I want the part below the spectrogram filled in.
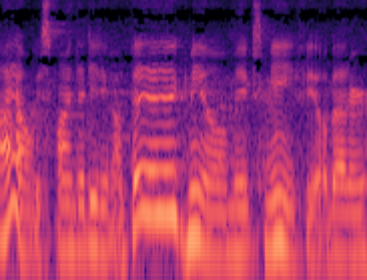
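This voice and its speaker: A woman puts on a character voice pitched fairly low, with clear background noise behind her. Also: moderate pace. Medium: read story.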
